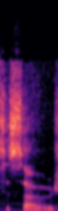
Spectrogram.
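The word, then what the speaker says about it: Ti'sohj: okay so it was t i apostrophe s-o-h-j and I think we pronounced it to soj that is correct yeah nope that makes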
